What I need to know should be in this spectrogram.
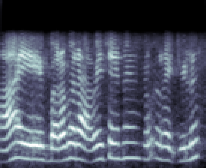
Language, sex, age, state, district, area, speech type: Gujarati, female, 60+, Gujarat, Kheda, rural, conversation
